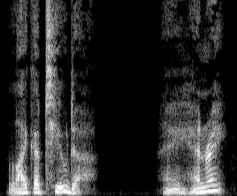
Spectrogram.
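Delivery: a proud uncle coaxing his nephew; uncle Jasper. A narrator's reading. Uncle voiced speaking to boy.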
